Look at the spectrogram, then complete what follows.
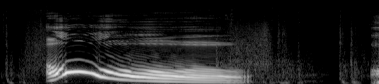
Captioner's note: normal sounds for a grown man to make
